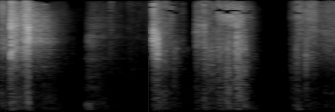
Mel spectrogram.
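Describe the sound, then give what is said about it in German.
Loud crinkling and rustling of plastic packaging as scissors are unwrapped, coming in four or five uneven bursts separated by short pauses, with no one speaking. “Du musst erst mal Schere auspacken.”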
